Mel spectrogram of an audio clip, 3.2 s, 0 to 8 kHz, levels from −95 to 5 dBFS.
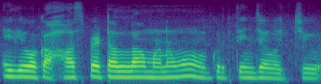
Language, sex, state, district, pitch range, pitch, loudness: Telugu, male, Andhra Pradesh, Sri Satya Sai, 155-170 Hz, 160 Hz, -16 LUFS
